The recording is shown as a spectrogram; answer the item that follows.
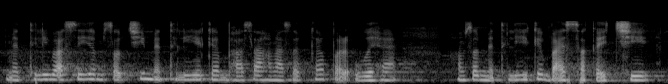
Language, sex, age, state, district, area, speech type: Maithili, female, 30-45, Bihar, Samastipur, urban, spontaneous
